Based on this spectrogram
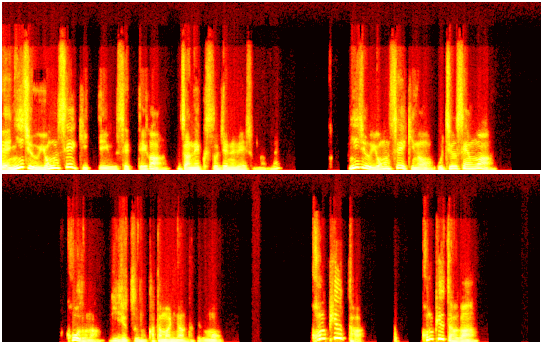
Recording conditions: video call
